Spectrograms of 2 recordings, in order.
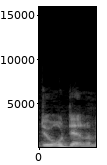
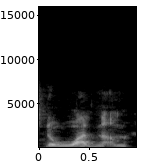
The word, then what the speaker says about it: duodenum: lesser curvature the duodenum and that's how that's pronounced is not duodenum it's duodenum is the first section of the small intestine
